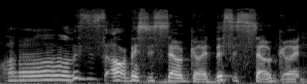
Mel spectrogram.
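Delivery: real delight. Real, not acted. Co-writer thrilled by the scene, loud delight. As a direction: gush with excitement. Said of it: "delight at the scene".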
